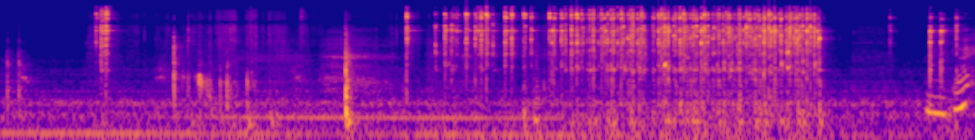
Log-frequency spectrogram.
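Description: A metal spoon stirring dye powder into water in a small glass jar, clinking rapidly against the glass for about five seconds before stopping suddenly. Before this come a few single clinks as the spoon takes up the powder. The stirring dissolves extra fibre-reactive dye to strengthen a too-pale dye solution.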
